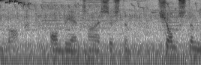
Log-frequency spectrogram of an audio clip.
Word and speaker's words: Cholmondeley: Chonston Lock, but it's spelled, I found out, but I even looked it up, it's spelled Cholmondeley in that crazy aristocratic, well, people think it's just a place name, isn't it? It's not aristocratic. So it's Chonston.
